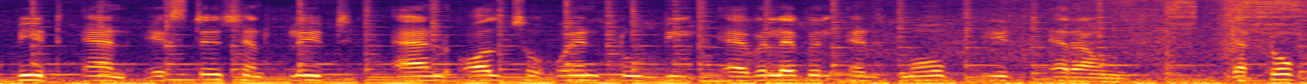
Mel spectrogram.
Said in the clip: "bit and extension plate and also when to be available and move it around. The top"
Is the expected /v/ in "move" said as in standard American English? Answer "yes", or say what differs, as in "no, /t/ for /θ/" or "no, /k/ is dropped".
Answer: no, /b/ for /v/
